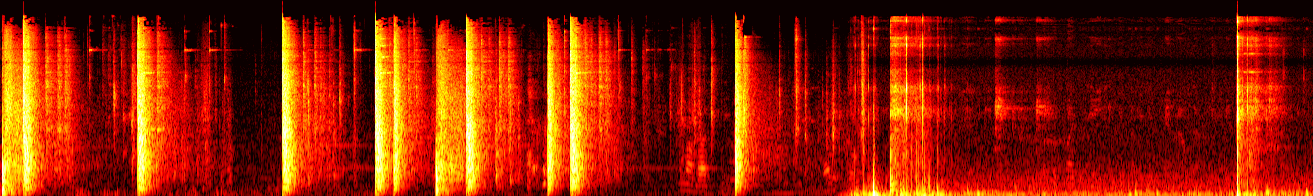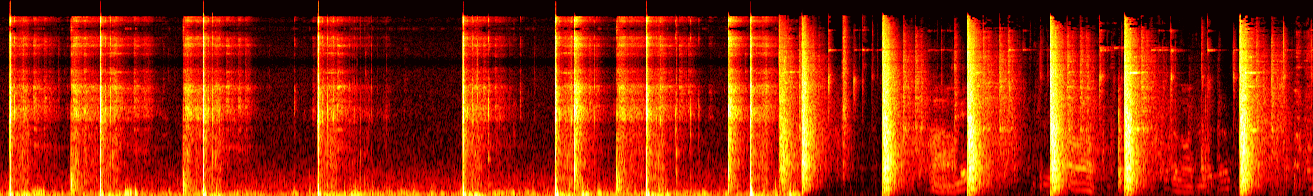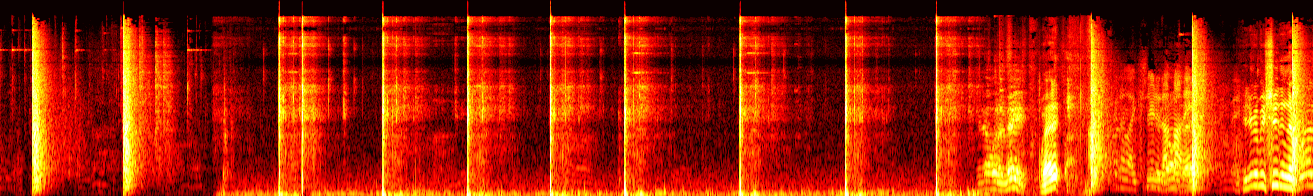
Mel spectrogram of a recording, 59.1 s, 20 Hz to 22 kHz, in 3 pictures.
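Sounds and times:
pistol shots with echo: 0.0 - 0.9, 2.1 - 2.6, 4.2 - 4.6, 5.6 - 7.4, 8.2 - 9.0, 11.0 - 11.5, 32.9 - 33.4, 34.2 - 34.7, 35.4 - 36.0, 38.3 - 38.8, 39.9 - 40.3, 41.2 - 41.7, 47.6 - 48.1, 55.7 - 56.1, 57.2 - 57.7, 58.7 - 59.0.

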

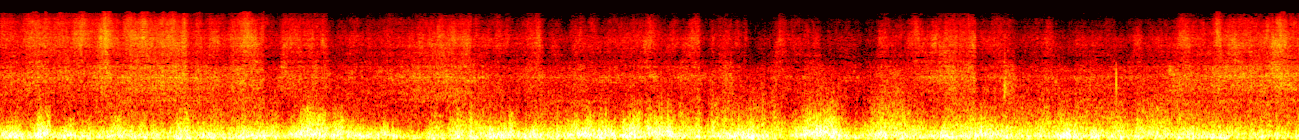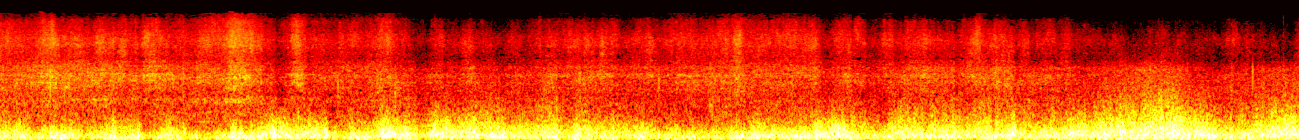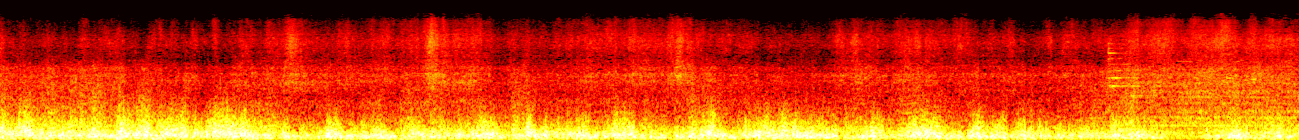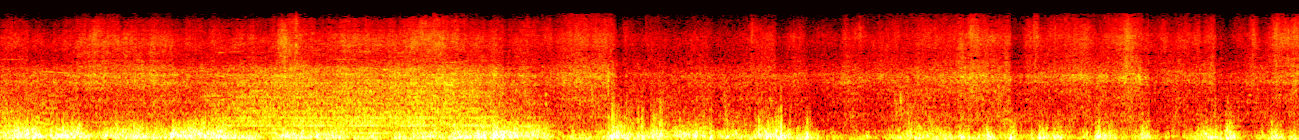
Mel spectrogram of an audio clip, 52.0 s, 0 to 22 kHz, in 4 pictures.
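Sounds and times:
steam locomotive hissing steam: 0.0 - 33.0, 34.3 - 51.9
wind buffeting microphone: 0.0 - 51.9
faint steady tone: 36.9 - 40.2, 40.9 - 44.4.

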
